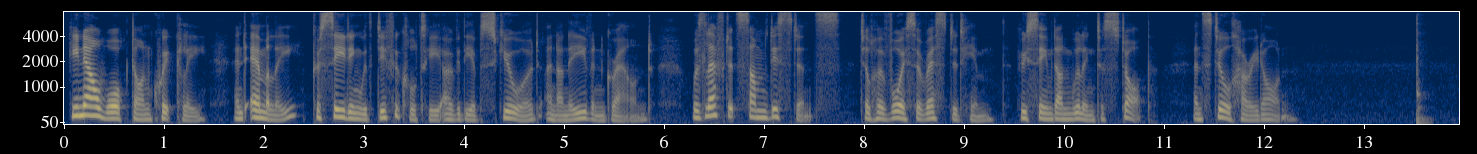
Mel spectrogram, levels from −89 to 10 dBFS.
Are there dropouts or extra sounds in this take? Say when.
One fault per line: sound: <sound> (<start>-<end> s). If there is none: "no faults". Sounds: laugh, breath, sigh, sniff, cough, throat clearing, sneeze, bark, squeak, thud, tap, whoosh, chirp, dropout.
sound: tap (13.5-13.7 s)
